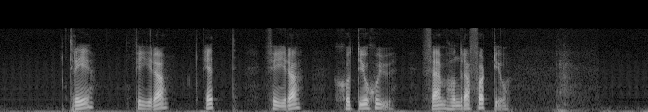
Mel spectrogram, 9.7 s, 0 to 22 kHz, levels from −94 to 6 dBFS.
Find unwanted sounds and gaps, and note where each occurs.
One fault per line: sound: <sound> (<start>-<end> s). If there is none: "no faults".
sound: thud (8.3-8.8 s)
